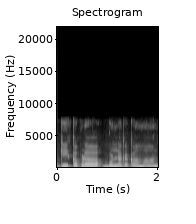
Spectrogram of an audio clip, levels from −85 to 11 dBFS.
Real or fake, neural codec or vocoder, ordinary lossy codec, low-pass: real; none; none; none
